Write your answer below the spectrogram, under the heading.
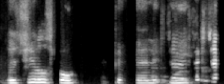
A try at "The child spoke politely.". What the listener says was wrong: Politely. Ini bukan chill, child, child.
